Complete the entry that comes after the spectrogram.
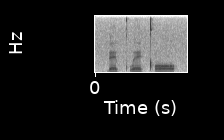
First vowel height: mid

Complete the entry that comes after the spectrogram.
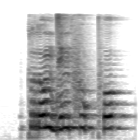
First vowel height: mid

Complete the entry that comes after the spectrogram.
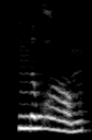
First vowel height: mid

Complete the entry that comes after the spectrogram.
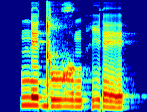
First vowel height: mid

